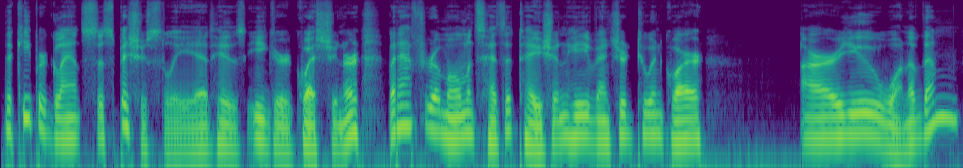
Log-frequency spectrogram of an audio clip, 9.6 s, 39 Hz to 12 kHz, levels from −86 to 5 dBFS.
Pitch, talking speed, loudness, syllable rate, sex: 110 Hz, 135 wpm, -18 LUFS, 5.0 syllables/s, male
